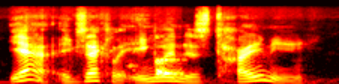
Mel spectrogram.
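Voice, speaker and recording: A man's voice: a little high, very animated, moderate pace, breathy edge. An American man co-hosting a casual podcast chat, telling stories with lots of laughs. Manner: chatty storyteller, laughs often. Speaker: podcast co-host.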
